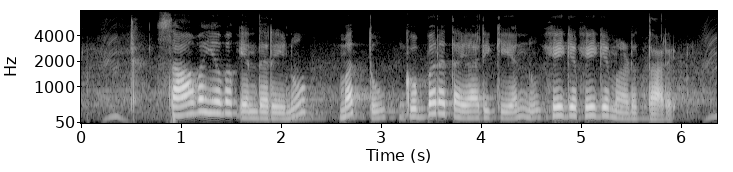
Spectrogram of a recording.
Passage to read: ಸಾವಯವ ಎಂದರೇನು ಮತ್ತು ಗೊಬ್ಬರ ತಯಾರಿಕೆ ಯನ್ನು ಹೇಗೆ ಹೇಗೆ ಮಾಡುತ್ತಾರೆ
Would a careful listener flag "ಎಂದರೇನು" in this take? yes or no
no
